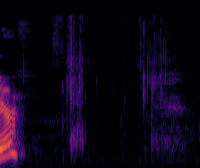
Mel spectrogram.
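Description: An LP record sleeve being handled, a faint rustle twice.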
